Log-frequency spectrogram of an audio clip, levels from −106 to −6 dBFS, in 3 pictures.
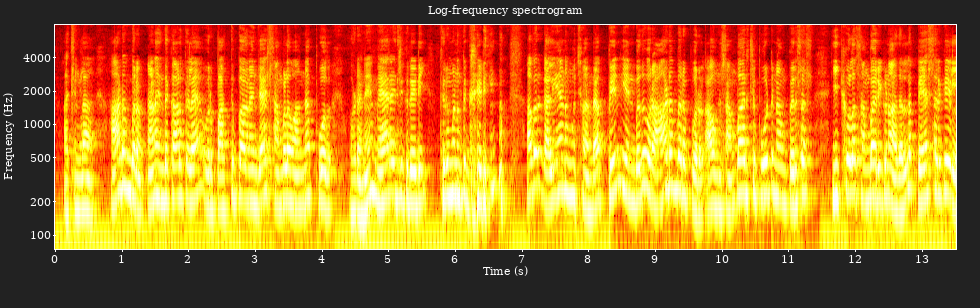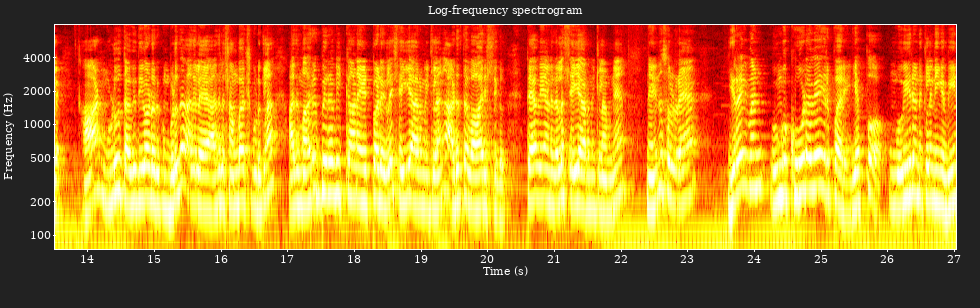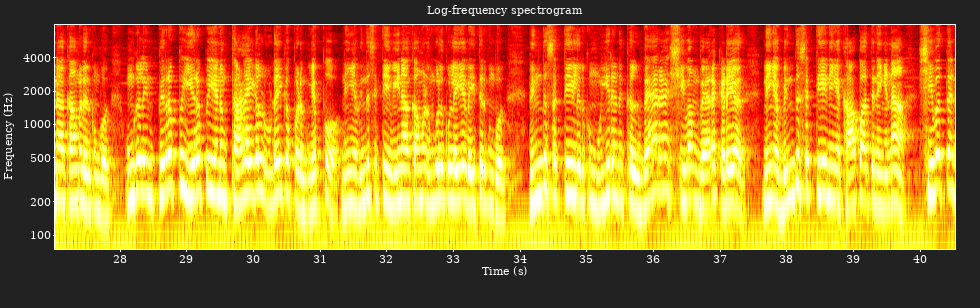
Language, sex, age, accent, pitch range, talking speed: Tamil, male, 30-49, native, 180-230 Hz, 140 wpm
